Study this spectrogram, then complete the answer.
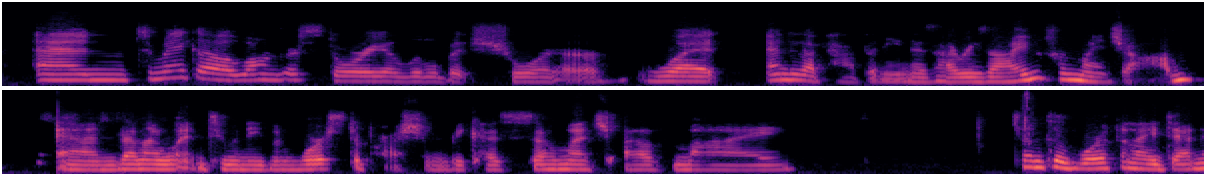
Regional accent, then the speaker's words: Texas, United States; I took a year of Texas history growing up in Texas.

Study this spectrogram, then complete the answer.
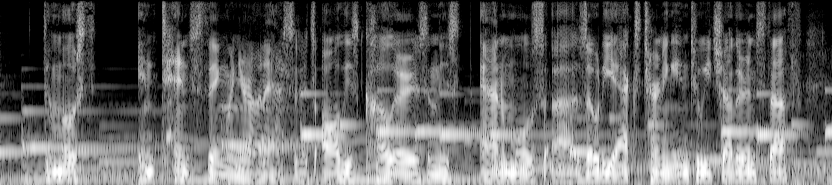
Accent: New York, United States; no, but I'm from New York, and I want to do this.

